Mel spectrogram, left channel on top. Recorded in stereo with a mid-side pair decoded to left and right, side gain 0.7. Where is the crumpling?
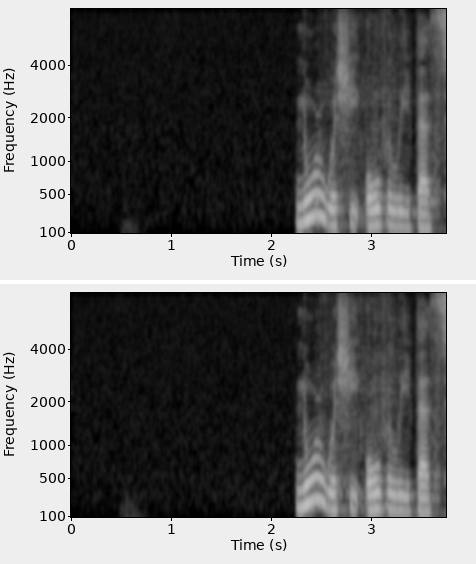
50° right, 8 m.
